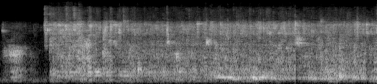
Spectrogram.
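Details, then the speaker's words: First test of new waste pipes for an upstairs macerator toilet: water poured down the pipe gives a sudden, steady rush flowing evenly with no gurgling or knocking; the new drain is flowing normally. "I'm chucking it down here so I can hear it wiggling away"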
